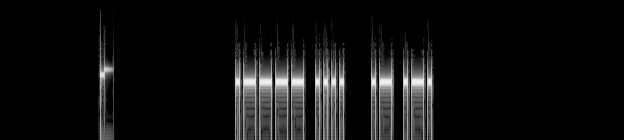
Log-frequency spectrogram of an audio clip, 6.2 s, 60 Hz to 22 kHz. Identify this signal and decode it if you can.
Morse code, heard as a keyed tone, about 30 wpm, 700 Hz. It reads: 1H AR
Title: Winter Field Day Exchanges 30wpm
